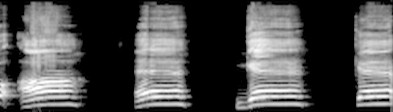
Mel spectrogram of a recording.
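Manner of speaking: आ, ए, गे, के each loud and held long; sounded-out syllables. Shown as a demonstration. Teacher showing end vowels to pupils, each syllable loud and drawn out. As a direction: call out आ, ए, गे, के one by one, stretching each vowel. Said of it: "last में किसकी sound आ रहा है".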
